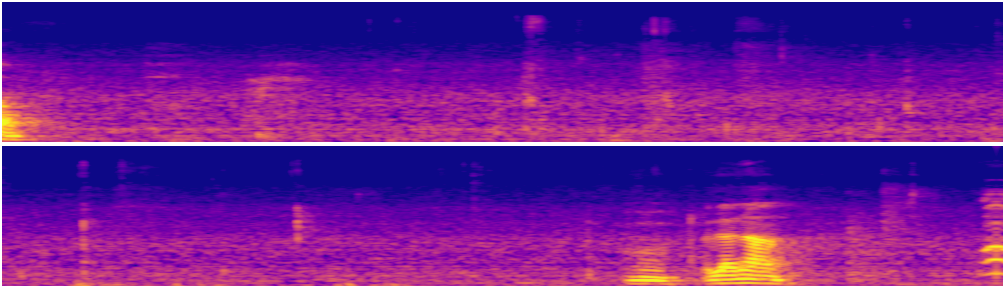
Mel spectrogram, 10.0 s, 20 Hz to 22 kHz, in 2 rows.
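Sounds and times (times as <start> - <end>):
man chewing: 1.6 - 8.2.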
